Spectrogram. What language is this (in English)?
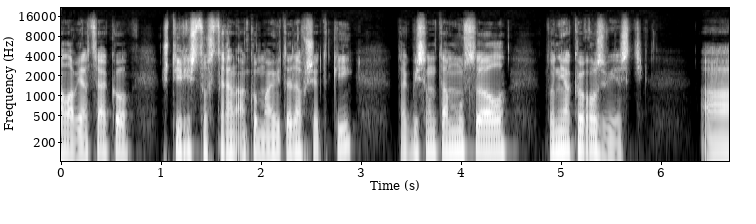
Slovak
